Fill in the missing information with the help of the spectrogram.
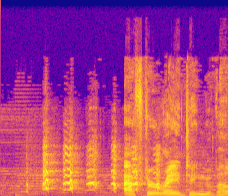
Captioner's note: laugh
